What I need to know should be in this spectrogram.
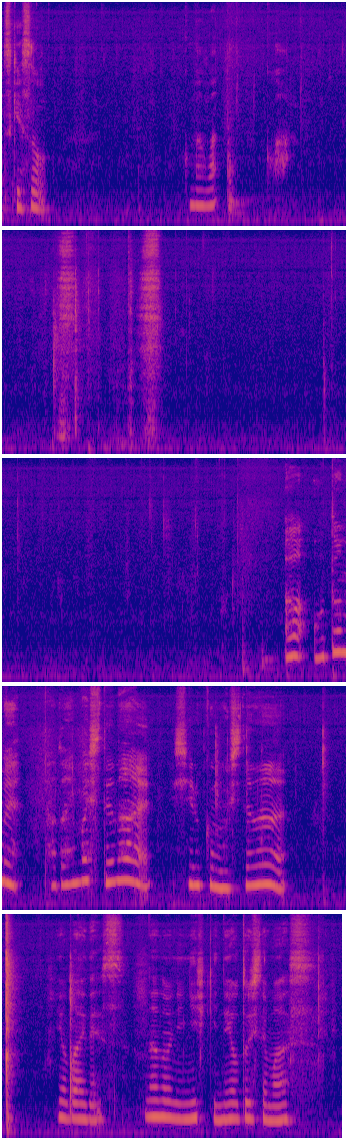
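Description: A young woman talks softly and casually, close to the microphone.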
